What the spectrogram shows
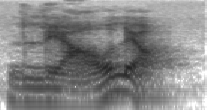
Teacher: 聊 is the second tone. But 聊聊, the second character will be untoned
